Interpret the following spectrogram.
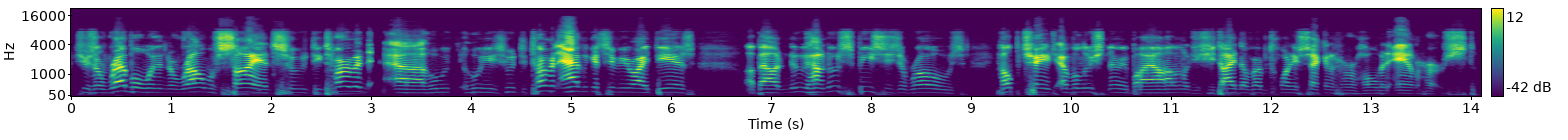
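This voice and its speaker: High, very bright-voiced male co-host. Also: moderate pace, dry recording, rough recording. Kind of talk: casual talk-show chat.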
